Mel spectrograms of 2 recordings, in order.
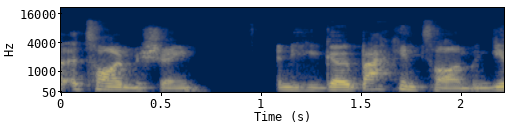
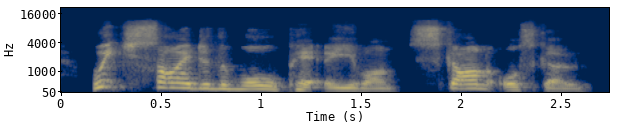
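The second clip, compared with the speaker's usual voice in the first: normal talking voice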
